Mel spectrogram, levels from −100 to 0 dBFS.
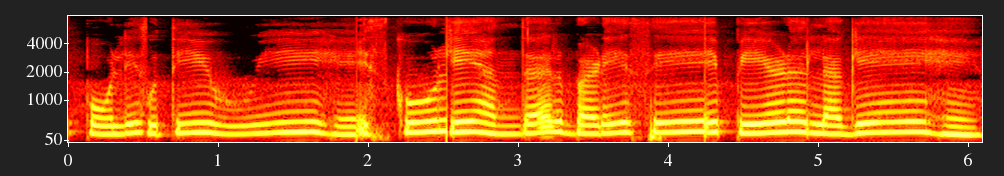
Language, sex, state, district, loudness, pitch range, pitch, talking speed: Hindi, female, Uttar Pradesh, Budaun, -13 LUFS, 205-240 Hz, 230 Hz, 120 wpm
